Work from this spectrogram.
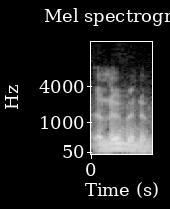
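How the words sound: It is said the American way, four syllables. "I'll give it the American pronunciation"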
